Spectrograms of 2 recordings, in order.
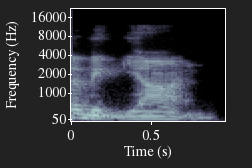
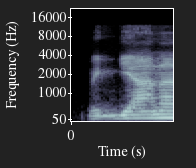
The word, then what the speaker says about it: विज्ञान: मंगलमय मंगलकरण वीतराग विज्ञान, विज्ञाना नहीं, विज्ञान।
